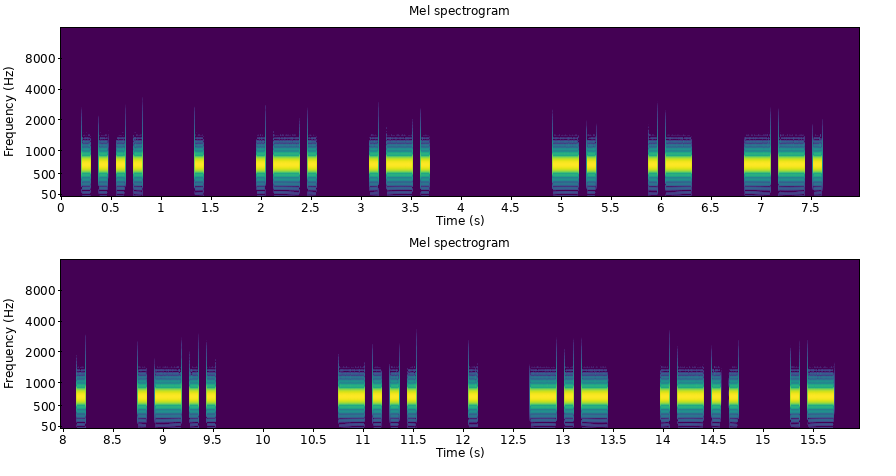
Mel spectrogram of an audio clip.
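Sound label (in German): Witz, Morsekurs, cw morsen; Witze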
